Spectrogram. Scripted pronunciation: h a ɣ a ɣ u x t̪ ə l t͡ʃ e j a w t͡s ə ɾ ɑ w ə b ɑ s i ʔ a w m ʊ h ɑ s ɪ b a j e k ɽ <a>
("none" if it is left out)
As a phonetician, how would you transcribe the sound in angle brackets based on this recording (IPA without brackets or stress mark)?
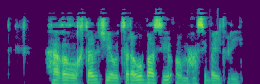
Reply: i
